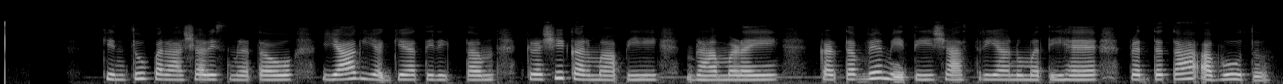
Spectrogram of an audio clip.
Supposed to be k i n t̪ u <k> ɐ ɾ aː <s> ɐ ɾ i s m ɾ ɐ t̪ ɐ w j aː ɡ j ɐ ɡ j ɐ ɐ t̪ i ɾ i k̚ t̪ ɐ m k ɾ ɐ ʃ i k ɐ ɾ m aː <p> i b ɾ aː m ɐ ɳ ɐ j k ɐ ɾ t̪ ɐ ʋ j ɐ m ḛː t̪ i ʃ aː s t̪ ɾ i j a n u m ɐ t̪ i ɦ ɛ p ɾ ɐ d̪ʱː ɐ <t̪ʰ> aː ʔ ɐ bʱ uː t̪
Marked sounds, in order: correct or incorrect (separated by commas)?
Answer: incorrect, incorrect, correct, incorrect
